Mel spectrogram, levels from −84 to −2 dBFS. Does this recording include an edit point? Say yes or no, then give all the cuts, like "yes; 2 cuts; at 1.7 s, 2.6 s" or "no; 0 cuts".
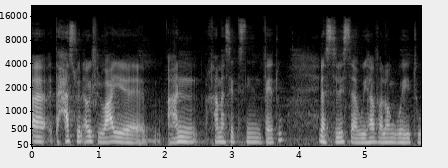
yes; 1 cut; at 4.3 s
